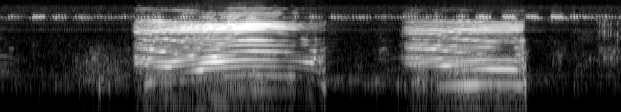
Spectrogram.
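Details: Red deer stag of good size, Doñana National Park marsh near El Rocío, Huelva, Spain, roaring at nightfall in answer to distant stags: a long, strained, deep-throated roar of over two seconds, then a shorter second one, above a pulsing high insect trill.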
